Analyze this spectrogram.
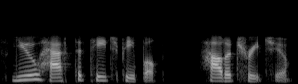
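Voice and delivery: usual speaking voice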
